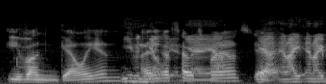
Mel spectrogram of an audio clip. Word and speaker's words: Evangelion: the max yeah because i don't think the movie is evangeline i think it's evangelion yeah and i and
